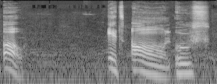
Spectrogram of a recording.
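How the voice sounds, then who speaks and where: A man's voice: mid-range voice, animated, extremely slow, a little hiss or hum. A man playing an earnest American wrestler pleading with his brother in slangy video game dialogue. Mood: playful defiance.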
